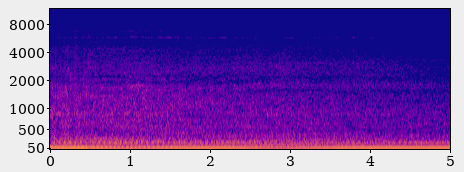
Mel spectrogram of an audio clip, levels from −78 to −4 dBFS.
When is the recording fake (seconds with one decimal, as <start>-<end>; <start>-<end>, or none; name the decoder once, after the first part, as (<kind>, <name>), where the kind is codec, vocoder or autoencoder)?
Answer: 0.0-0.5 (codec, HILCodec); 3.5-3.9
